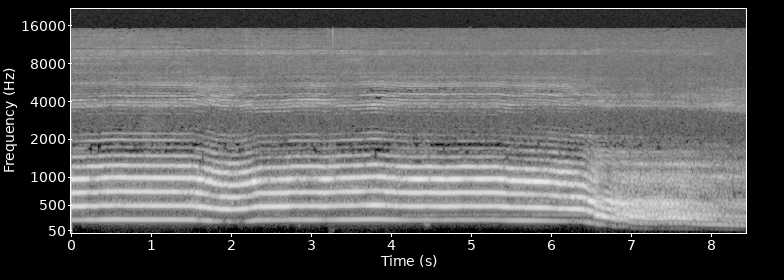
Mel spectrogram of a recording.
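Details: Great Dane howling on a Sunday morning indoors: a long, steady, rich-toned howl held for over six seconds with a slight dip midway. It then breaks into a rougher, lower, wavering tail.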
